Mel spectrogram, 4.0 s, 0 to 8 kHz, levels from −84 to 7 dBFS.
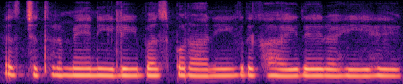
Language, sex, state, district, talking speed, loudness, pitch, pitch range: Hindi, female, Madhya Pradesh, Bhopal, 150 wpm, -14 LUFS, 205 Hz, 200-210 Hz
